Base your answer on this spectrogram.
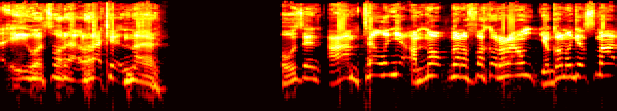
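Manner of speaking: put-on very high-pitched elderly man voice, shouting. Narrating a tabletop game, the speaker voices the grandfather yelling from another room. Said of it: "Is that grandfather yelling at us?".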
